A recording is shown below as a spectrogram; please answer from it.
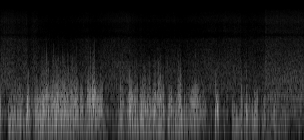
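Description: Wind buffeting the microphone in irregular gusts, easing to a lower, steady rush in the last second or so.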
